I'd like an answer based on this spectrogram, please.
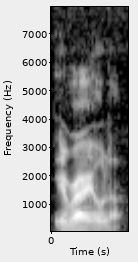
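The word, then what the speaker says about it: Iraola: No, it's not Areola. It's Iola.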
